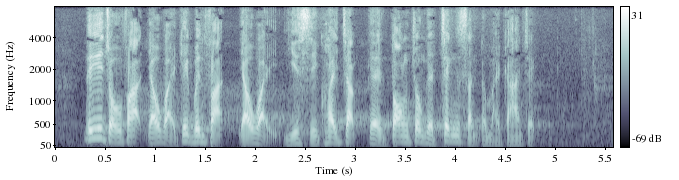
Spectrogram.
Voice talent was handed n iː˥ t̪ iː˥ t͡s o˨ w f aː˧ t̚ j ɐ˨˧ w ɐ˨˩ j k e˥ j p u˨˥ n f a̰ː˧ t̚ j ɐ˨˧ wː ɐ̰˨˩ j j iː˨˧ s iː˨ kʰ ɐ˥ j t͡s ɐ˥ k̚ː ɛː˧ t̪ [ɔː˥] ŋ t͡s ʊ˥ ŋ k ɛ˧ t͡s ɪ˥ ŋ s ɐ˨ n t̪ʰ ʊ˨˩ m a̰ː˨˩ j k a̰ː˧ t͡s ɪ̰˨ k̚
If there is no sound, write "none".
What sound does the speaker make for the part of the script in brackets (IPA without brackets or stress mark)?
ɔː˥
